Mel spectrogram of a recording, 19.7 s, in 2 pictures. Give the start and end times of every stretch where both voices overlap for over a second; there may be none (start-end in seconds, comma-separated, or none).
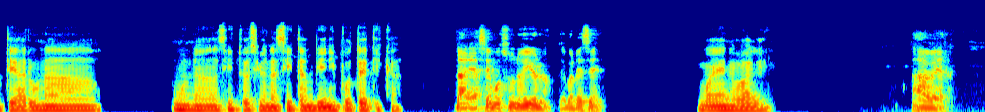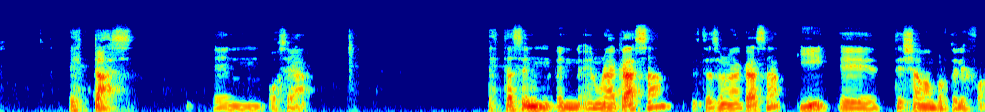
none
